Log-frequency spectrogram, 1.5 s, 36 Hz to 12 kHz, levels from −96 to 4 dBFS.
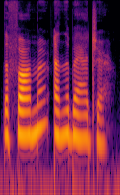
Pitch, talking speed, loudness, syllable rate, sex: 210 Hz, 200 wpm, -19 LUFS, 5.5 syllables/s, female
